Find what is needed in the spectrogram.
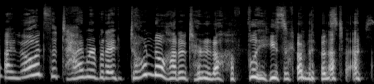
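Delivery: put-on high, helpless old-lady whine; copying the grandmother begging someone to come downstairs; panicky grandma. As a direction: plead high and flustered, breaking into a laugh. Friend repeats the Emily bit.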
